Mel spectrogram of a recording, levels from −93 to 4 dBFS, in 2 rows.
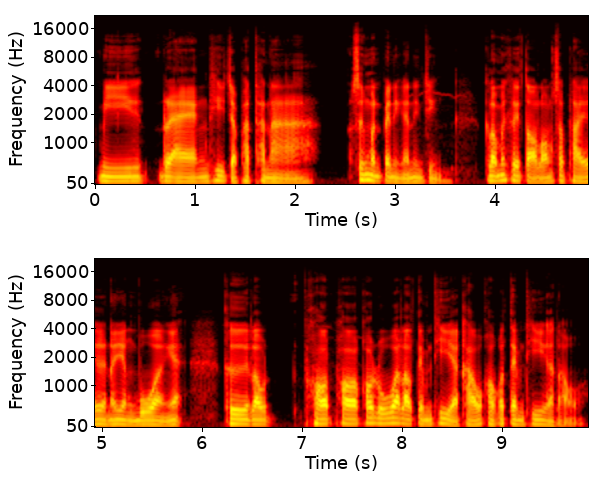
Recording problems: none

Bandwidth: 18.5 kHz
